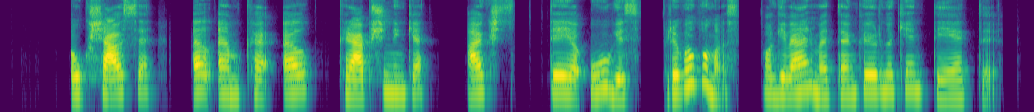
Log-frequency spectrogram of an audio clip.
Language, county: Lithuanian, Vilnius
